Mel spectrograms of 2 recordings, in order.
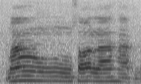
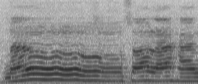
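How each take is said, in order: First: The nasal on the first syllable is cut short. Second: The nasal on the first syllable is held longer. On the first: The speaker calls it wrong. "jangan mang doang, jangan dibaca mang sholaha" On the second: The speaker calls it right. "Agak dipanjangin Kak, mang dua harokat ya"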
